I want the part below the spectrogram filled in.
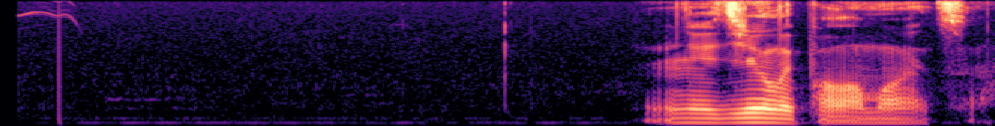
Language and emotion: Russian, sad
